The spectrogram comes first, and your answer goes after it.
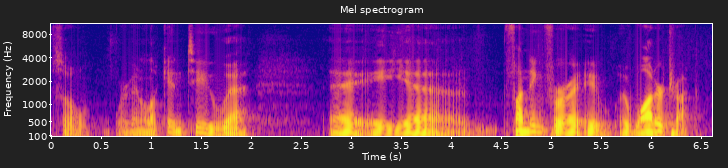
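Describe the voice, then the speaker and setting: Male councillor, dark, mellow timbre, halting report full of fillers. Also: deep voice, level tone, vocal fry. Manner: halting, with many fillers and restarts. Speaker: town councillor giving a report. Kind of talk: formal council report with ad-libbed remarks. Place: council chamber.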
